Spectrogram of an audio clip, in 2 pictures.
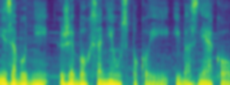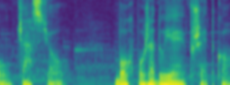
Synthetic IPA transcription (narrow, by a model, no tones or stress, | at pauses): ɲɛzabud̪ɲiʒɛbɔxsaɲɛuspɔkɔjiːibazɲɛakʰɔʊt͡ʃascɔʊ | bɔxpɔʒad̪ujɛfʃɛt̪kʰɔ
